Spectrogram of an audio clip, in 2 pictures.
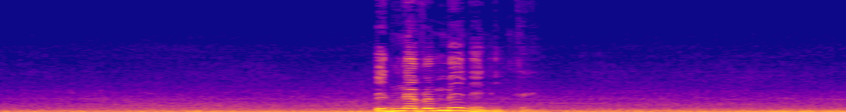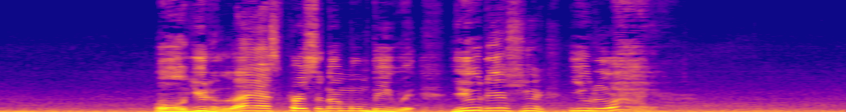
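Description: A car engine hums low and steady inside the cabin.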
